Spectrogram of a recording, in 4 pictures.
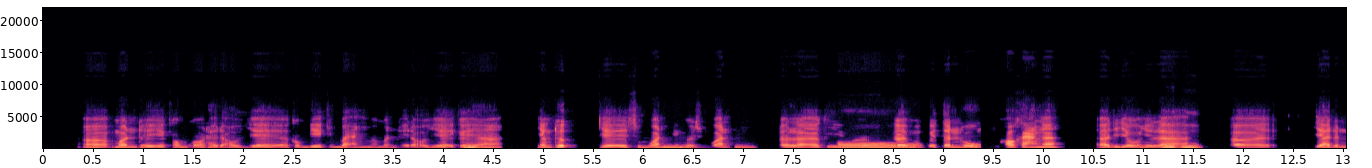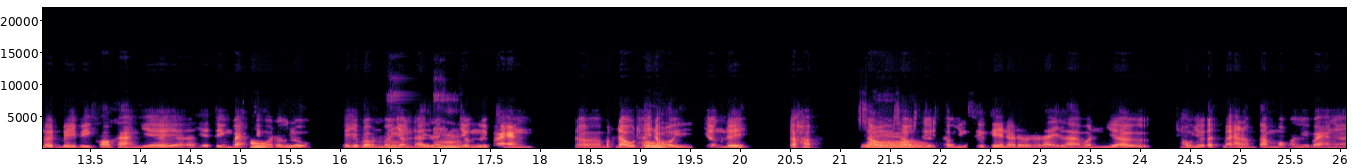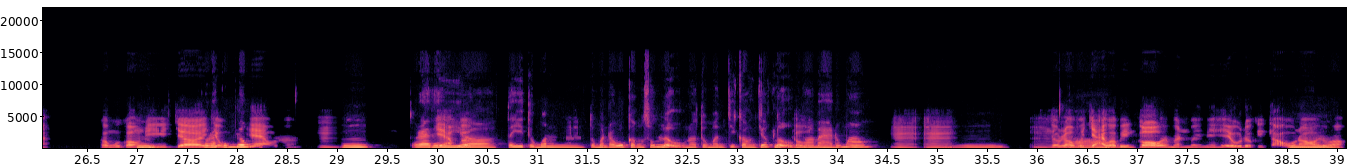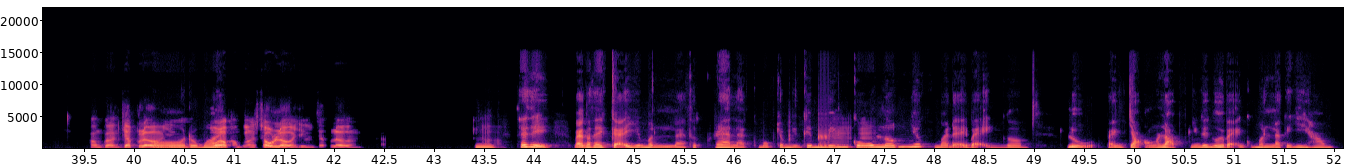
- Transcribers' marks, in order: distorted speech; other background noise; laughing while speaking: "Đó"; tapping
- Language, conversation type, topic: Vietnamese, unstructured, Điều gì đã khiến bạn thay đổi nhiều nhất trong vài năm qua?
